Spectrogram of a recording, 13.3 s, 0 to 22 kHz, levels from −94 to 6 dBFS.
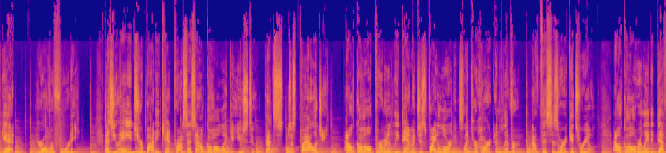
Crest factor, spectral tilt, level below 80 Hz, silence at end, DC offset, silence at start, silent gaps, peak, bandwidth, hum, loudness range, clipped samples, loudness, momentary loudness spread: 16 dB; -4 dB/octave; -34 dBFS; 0 s; under 0.1%; 0 s; none; -2 dBFS; over 20 kHz; none; 1 LU; under 0.1%; -17 LUFS; 6 LU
